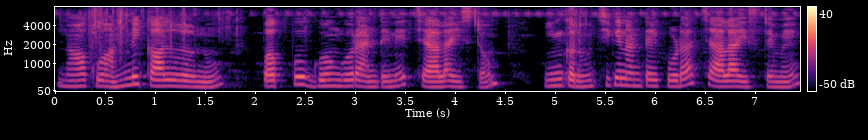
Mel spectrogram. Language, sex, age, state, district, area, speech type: Telugu, female, 30-45, Andhra Pradesh, Sri Balaji, rural, spontaneous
